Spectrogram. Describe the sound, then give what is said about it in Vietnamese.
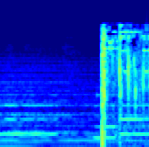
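A porcelain teacup is thrown down and shatters on the ground. A soft sustained tone gives way to one sharp crash, followed by a few scattered clinks of fragments. “ném vỡ ly trà trên mặt đất”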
